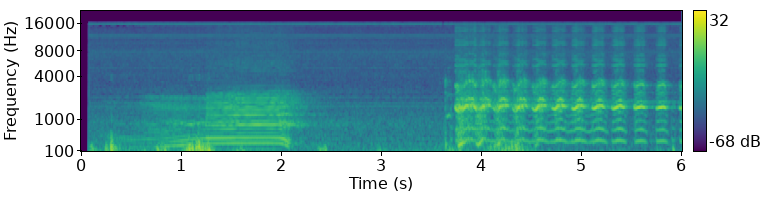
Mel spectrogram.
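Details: Cow mooing beside a llama that responds as if laughing: one low, drawn-out moo of about two seconds, then a rapid run of pulsed, bleating laugh-like calls from the llama repeated several times a second.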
